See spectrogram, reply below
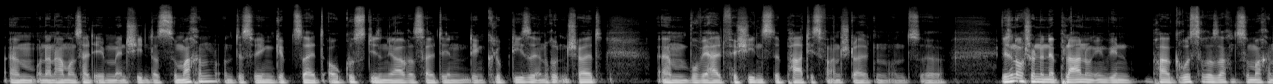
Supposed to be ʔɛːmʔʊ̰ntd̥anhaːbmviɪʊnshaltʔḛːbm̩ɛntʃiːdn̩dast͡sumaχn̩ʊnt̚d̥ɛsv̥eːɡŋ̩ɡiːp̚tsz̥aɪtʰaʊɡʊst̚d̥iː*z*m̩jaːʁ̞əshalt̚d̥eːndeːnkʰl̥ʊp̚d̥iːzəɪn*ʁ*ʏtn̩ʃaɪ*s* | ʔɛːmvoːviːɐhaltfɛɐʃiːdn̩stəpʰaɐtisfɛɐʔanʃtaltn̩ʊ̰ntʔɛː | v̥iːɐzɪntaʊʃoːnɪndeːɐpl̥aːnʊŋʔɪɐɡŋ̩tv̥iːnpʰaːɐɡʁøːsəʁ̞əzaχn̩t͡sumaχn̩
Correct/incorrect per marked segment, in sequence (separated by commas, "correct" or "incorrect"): correct, correct, incorrect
